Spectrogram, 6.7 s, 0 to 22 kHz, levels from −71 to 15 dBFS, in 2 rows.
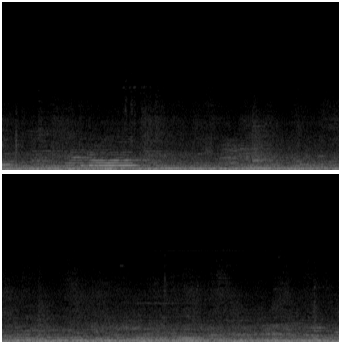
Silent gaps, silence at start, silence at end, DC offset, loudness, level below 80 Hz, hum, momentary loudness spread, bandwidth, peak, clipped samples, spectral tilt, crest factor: none; 0 s; 0 s; under 0.1%; -33 LUFS; -46 dBFS; none; 5 LU; 16 kHz; -16 dBFS; under 0.1%; -6 dB/octave; 16 dB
